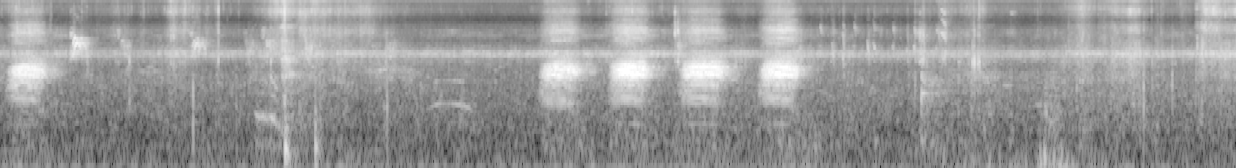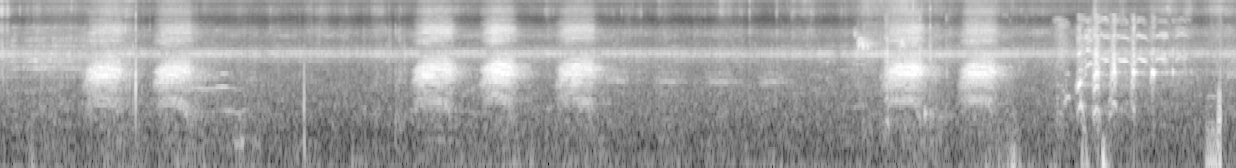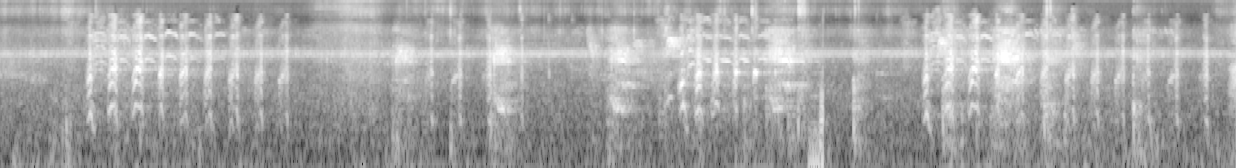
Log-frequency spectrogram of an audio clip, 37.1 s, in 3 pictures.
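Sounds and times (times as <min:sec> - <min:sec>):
crows cawing: 0:00.1 - 0:00.6, 0:05.4 - 0:08.1, 0:13.2 - 0:14.4, 0:16.5 - 0:20.3, 0:20.9 - 0:22.6.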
